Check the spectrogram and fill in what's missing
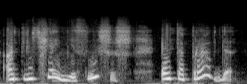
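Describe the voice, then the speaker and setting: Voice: high voice, big pitch swings, normal speed, vocal fry, darkish tone, a little hiss or hum, voice pushed up, full character voice. A reader voicing a young man in love who turns jealous and furious, speaking harshly and accusingly. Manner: pleading, then harsh and accusing. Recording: dull lo-fi recording.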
